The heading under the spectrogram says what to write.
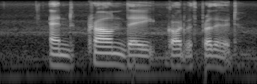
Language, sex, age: English, male, 20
